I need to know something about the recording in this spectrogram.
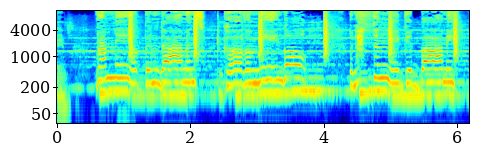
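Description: An upbeat pop dance song plays loud and steady on Europa FM radio, with a sung vocal melody over full instrumentation and crisp rhythmic percussion throughout.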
